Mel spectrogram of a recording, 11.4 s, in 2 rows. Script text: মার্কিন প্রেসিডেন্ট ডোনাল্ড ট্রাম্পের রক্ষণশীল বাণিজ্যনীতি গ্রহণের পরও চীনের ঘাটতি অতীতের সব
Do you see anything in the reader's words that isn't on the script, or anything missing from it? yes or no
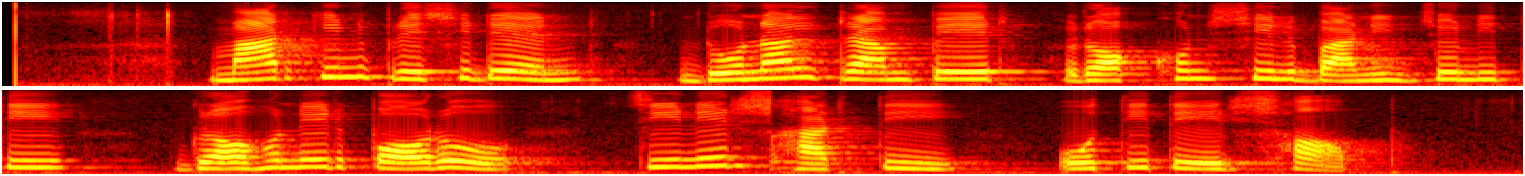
no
